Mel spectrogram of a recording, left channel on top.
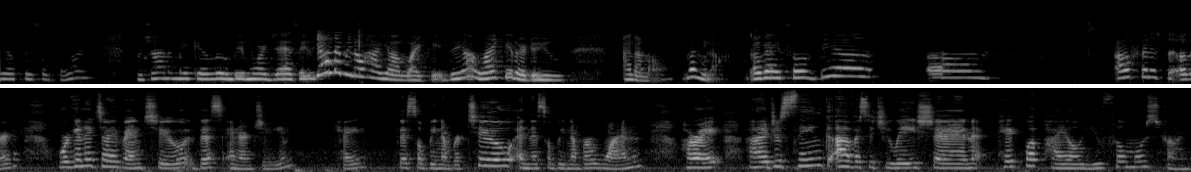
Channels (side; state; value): both; different; correlation 0.01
